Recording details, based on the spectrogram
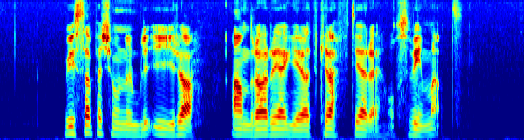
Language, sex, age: Swedish, male, 17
